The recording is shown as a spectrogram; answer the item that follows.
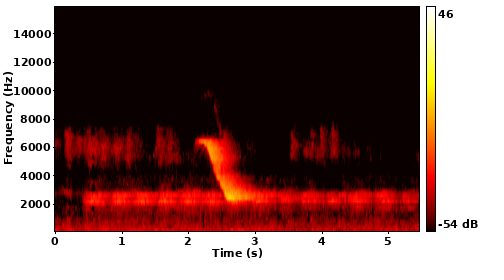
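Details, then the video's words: Grey parrot making a strange sound: a steady, thin high whistled tone holds for several seconds, broken by one loud whistle that sweeps sharply downward in the middle. "gray parrot that makes a strange sound"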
